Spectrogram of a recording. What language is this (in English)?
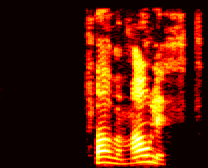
Icelandic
